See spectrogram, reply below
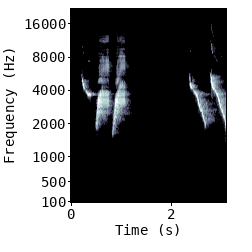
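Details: Sparse phrases from a crested Gloster canary: a falling whistle and two rising slurred notes, a pause, then two sharply descending whistled sweeps.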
